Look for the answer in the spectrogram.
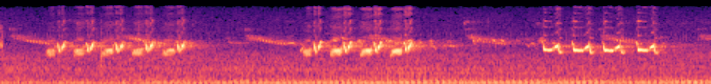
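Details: Morning birdsong in Alabama: three bright bursts of quick, repeated chirping notes, each a rapid run of five or six similar slurred whistles, separated by short pauses over a low steady background rumble.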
